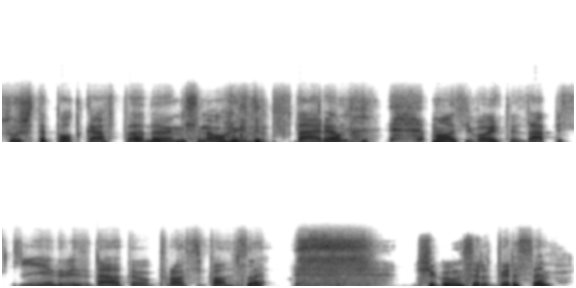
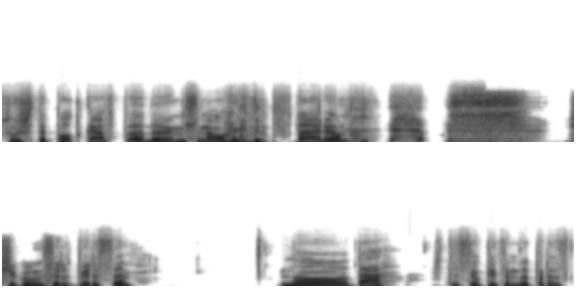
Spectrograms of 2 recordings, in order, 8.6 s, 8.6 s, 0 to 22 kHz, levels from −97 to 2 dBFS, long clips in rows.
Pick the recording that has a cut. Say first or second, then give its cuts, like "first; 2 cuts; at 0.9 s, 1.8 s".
second; 1 cut; at 3.2 s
